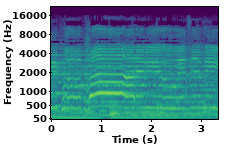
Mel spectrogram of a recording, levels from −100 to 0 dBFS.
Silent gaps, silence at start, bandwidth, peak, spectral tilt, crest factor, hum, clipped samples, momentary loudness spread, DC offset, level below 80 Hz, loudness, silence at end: none; 0 s; 15.5 kHz; -10 dBFS; -4 dB/octave; 14 dB; none; under 0.1%; 7 LU; under 0.1%; -44 dBFS; -24 LUFS; 0 s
